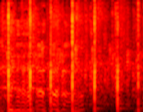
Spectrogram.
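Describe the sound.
A short burst of applause for the speaker's wife: sharp, evenly spaced claps, about seven in under two seconds, in a steady rhythm over faint murmuring voices.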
